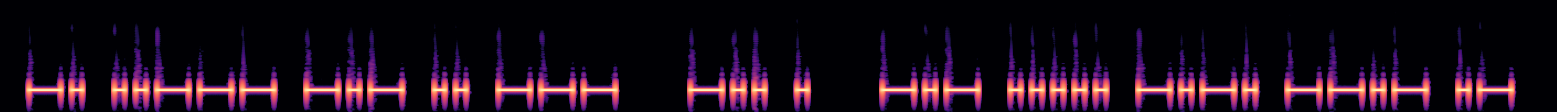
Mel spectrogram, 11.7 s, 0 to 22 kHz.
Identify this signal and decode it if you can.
Morse code, heard as a keyed tone, about 16 wpm, 700 Hz. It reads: N2KIO DE K5CQA
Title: USA Callsign DE Callsign - 5 Characters - 15wpm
